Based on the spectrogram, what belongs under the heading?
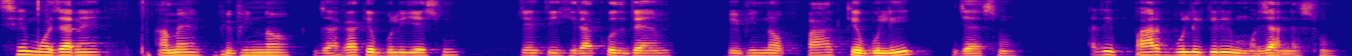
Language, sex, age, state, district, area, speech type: Odia, male, 30-45, Odisha, Boudh, rural, spontaneous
